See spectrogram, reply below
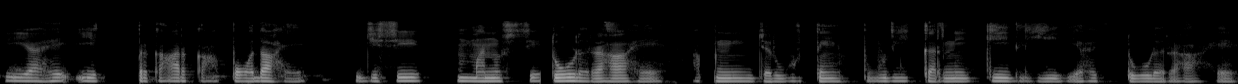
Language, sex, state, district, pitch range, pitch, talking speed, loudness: Hindi, male, Uttar Pradesh, Hamirpur, 140-155 Hz, 150 Hz, 100 wpm, -35 LUFS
